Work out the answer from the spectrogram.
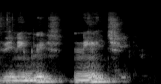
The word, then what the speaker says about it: Nietzsche: How know you pronounce it in English? Nietzsche. Nietzsche. Nietzsche.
